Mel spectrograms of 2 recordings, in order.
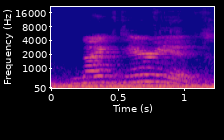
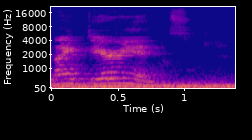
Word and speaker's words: Cnidarians: Cnidarians. Oh, we've been talking about those guys. Remember, the sea is silent. Cnidarians.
